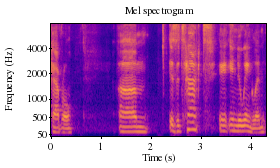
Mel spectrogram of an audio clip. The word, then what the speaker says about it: Haverhill: village and have it's it's Haverhill but it's pronounced Avril is attacked in New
